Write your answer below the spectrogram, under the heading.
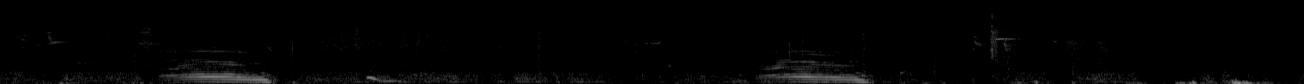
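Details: Sambar deer give loud, harsh, honking alarm calls warning of a nearby tiger in Ranthambhore National Park, India.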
